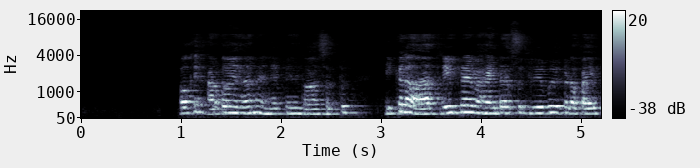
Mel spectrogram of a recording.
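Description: A young man speaks calmly and clearly close to a microphone.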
